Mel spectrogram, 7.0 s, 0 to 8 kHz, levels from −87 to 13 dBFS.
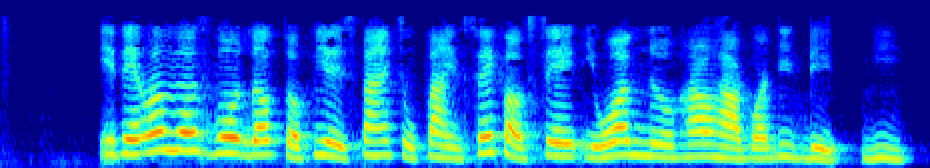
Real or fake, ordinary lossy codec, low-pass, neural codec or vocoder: fake; MP3, 24 kbps; 7.2 kHz; codec, 16 kHz, 0.5 kbps, FunCodec, trained on Chinese and English, 25 frames a second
